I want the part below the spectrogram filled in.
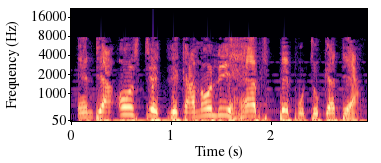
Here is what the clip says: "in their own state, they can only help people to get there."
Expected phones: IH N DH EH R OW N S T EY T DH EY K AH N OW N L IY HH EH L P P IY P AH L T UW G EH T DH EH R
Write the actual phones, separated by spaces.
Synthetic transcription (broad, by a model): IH N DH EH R OW N S T EY T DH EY K AH N OW N L IY HH EH L P P IY P AH L T UW G EH T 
